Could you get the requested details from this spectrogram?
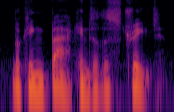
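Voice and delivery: plain reading voice

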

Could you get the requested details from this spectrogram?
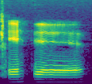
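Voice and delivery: ordinary talk, nothing marked

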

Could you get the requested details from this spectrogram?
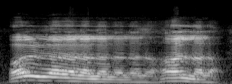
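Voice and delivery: dismayed oh là là. Acted. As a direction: lament it in a rolling chain, sliding down. Rueful after a mishap.

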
